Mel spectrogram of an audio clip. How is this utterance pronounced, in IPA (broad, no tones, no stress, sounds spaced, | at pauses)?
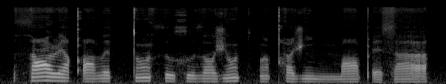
θ ɑ ɭ ɛ qʼ ɑ β ə tː ɔ̃ θ u x u ð ɔ ʒ ɔ̃ t͡sʼ ɔ̃ qʰ y ʒ ĩ mː ɑ pʼ ɛ s a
